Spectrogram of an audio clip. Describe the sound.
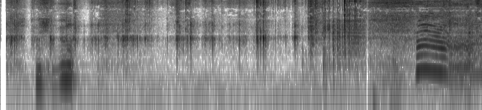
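Crinkly rustling and tearing of foil wrapper as a Kinder chocolate egg, the last of seven unicorn-series eggs, is unwrapped and opened, with small plastic clicks; a voice sounds briefly near the start and again at the end.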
